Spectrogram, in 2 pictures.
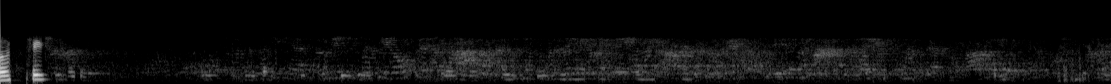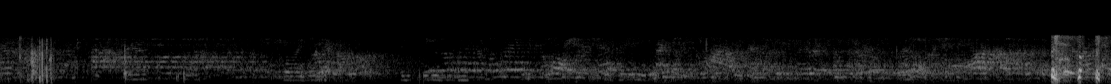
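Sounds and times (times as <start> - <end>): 
speech: 0.0 - 0.7
voices and murmur: 0.0 - 1.1, 1.8 - 22.2
single sharp cough: 21.6 - 22.2.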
